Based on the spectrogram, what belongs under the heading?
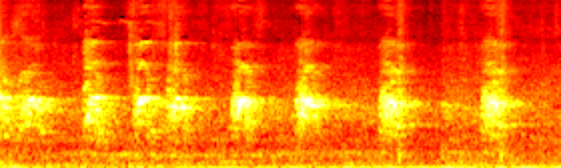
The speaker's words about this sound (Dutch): Je hoort hier de goede waakhond.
